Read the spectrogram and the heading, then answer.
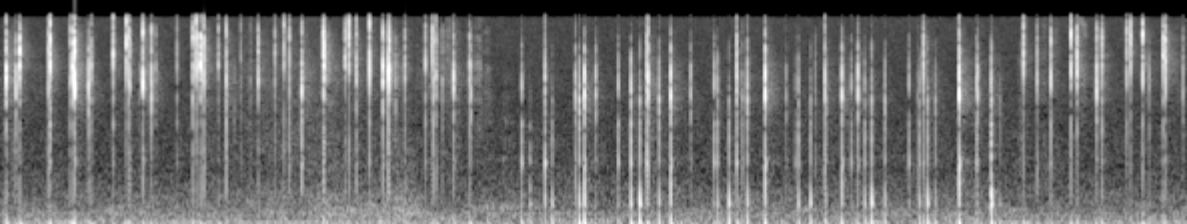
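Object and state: Plastic e-reader tapped and scratched with nails.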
